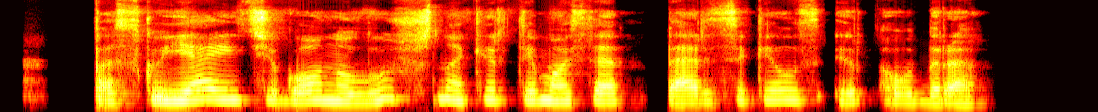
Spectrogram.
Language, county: Lithuanian, Kaunas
